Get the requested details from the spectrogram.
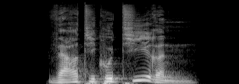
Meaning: scarify, verticut, thatch, dethatch (dethatch)
- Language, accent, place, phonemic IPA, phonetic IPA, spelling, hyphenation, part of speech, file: German, Germany, Berlin, /vɛrˈtɪkʊtiːʁən/, [vɛɐ̯ˈtɪkʰʊtiːʁən], vertikutieren, ver‧ti‧ku‧tie‧ren, verb, De-vertikutieren.ogg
